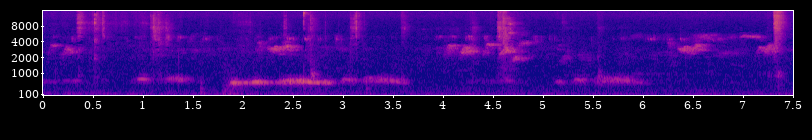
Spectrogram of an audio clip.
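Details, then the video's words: Spotted dove coo used to stimulate newly kept birds: a low, throaty, drawn-out coo phrase in the middle, a shorter coo after it, and scattered high chirps from other birds. "Tiếng cu Gáy Kích chim mới nuôi hiệu quả, cu gáy gù cực chất, cu đất gáy"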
